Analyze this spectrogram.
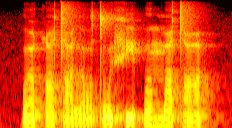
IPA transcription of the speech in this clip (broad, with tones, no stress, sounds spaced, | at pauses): o˧ qʷ a˧ tˤ u˨ l ɔ˨ t o˧ fʲ e˨ p ɤ˦ m o˦ tˤ ɤ˧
